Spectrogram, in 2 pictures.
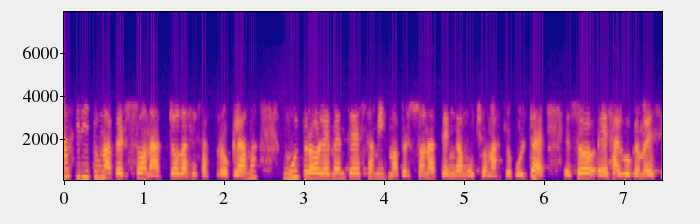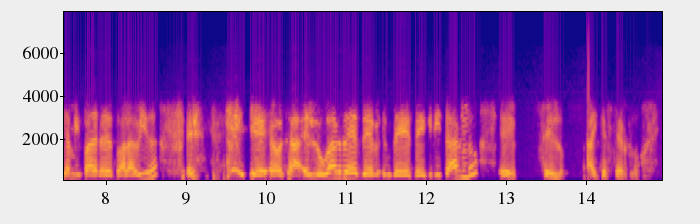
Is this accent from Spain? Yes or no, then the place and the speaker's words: yes; Santa Cruz de Tenerife, Canary Islands, Spain; yo tengo que reconocer que yo soy chicharrera y ahí la sangre tira.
